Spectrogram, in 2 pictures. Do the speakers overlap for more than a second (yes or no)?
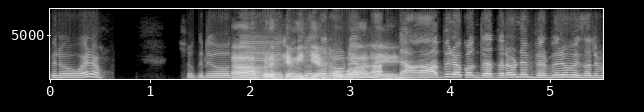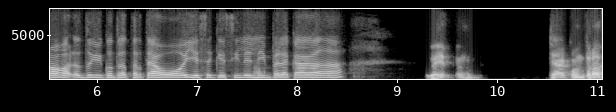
yes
